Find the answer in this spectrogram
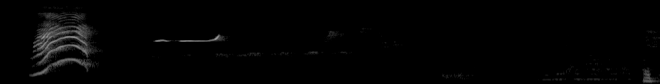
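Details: Pet parrot with one bright, arching squawk near the start, then faint whistled notes and soft scattered sounds trailing off in a quiet room.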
